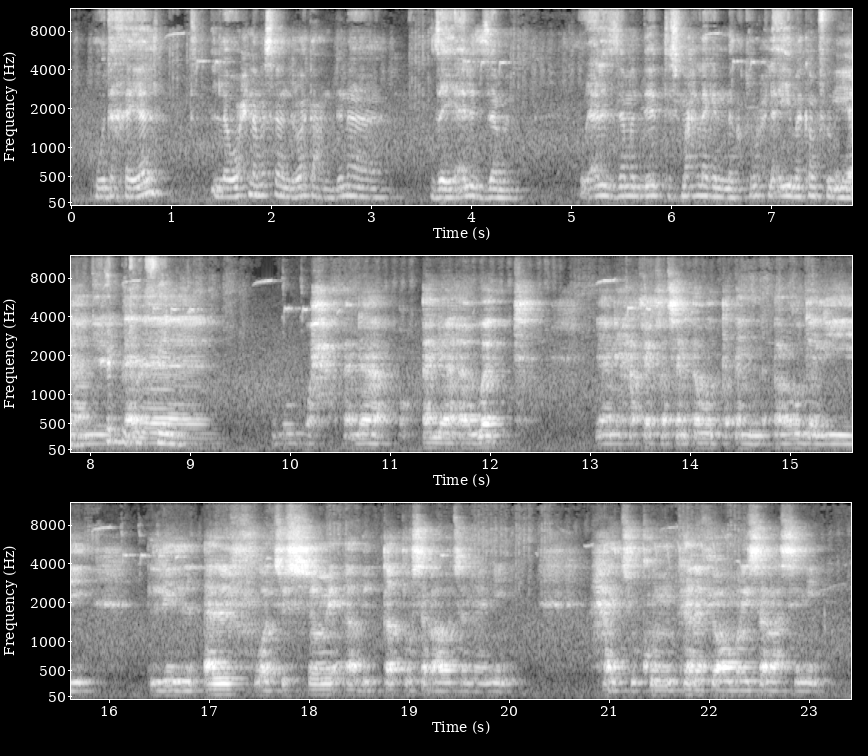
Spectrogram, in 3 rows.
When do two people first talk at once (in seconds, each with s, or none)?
7.6 s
